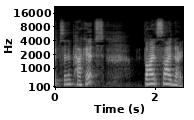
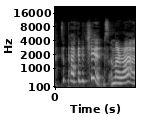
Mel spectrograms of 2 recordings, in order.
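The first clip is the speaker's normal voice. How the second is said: high unsure self; 10 semitones higher, 5 dB louder than usual. Retold or imitated. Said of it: "It's like".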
